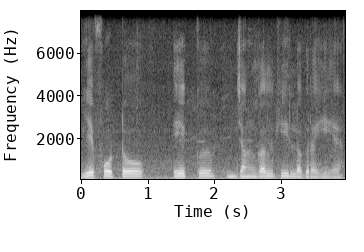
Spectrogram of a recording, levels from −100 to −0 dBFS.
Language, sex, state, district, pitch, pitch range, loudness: Hindi, male, Rajasthan, Jaipur, 115 Hz, 110-120 Hz, -18 LUFS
